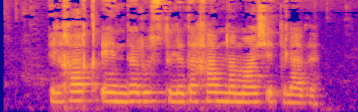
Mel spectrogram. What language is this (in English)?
Uzbek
